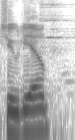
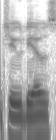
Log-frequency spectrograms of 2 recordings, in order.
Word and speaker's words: Julio: YouTube is Kieran Julio. I'm the only one on there called Kieran Julio, so it's kind of a blessing that. My SoundCloud's Kieran Julio, hashtag KJ. Julio spelled J-U-L-I-O. Kieran is spelled K-I-E-R-A-N.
